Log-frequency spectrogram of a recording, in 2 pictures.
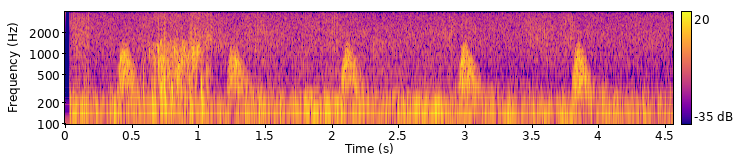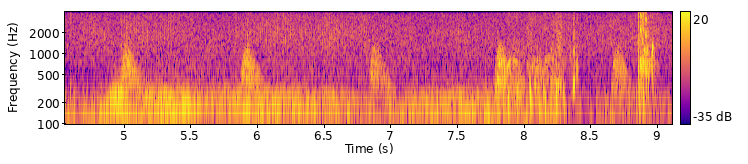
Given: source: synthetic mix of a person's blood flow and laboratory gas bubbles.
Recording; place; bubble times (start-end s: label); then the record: Doppler ultrasound of blood flow; subclavian vein
0.56-1.11 s: bubbles
7.84-8.44 s: bubbles
8.82-9.04 s: bubbles
From the record:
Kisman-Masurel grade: 223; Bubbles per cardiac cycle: several, 3 to 8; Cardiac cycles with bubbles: 10 to 50%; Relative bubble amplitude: loud (0.450 to 0.775); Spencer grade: 2 (many but less than half of the cardiac periods contain bubble signals, singularly or in groups); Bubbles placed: anywhere in the cardiac cycle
